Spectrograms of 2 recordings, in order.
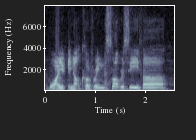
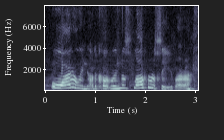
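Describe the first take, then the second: First: It is said in his normal voice. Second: It is said in a Bane impression voice.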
